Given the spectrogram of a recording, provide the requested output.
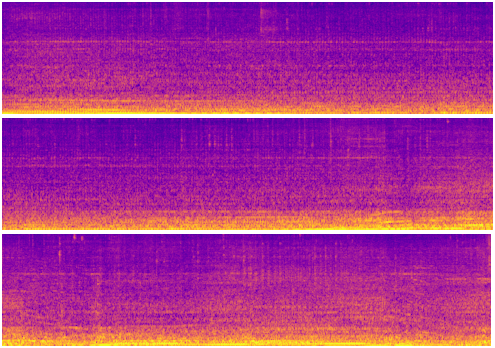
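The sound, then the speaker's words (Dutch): A vehicle engine drones steadily throughout while driving, a loud, continuous low rumble with road noise and slight shifts in pitch, no voices. “leuke route die je rijdt.”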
